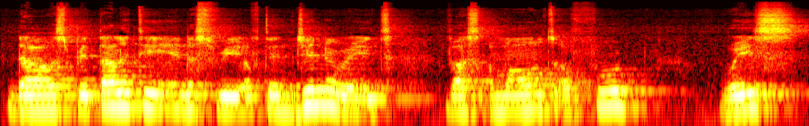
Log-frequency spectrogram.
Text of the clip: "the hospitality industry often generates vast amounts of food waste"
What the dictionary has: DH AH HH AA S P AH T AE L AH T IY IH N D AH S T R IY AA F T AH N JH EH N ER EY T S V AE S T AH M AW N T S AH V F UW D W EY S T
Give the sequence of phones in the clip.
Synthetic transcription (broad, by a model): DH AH HH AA S P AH T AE L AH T IY IH N D AH S T R IY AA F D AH N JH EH N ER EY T V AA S AH M AW N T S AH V F UW D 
